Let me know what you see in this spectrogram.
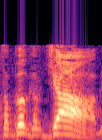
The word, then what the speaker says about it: Job: I know that it's pronounced Job and not Job because 6% of Americans wouldn't be able to find it.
